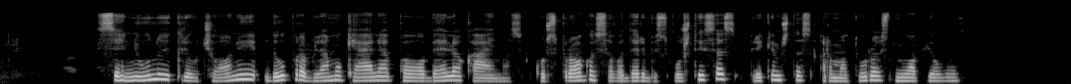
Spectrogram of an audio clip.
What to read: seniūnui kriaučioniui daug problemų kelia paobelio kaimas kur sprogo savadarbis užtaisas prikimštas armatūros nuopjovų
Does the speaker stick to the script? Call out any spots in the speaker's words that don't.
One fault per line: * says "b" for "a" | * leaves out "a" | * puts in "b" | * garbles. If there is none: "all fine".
all fine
